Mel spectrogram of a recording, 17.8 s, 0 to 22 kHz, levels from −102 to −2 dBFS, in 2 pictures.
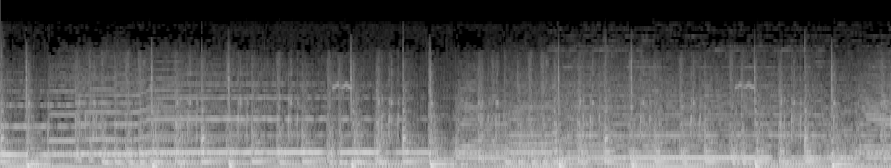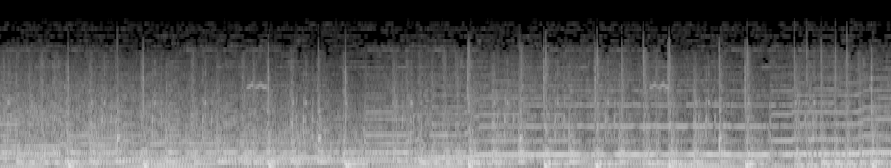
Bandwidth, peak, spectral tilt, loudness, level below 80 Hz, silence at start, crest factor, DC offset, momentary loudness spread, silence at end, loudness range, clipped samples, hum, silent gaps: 8.4 kHz; -8 dBFS; -8.5 dB/octave; -24 LUFS; -30 dBFS; 0 s; 16 dB; under 0.1%; 3 LU; 0 s; 1 LU; under 0.1%; none; none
